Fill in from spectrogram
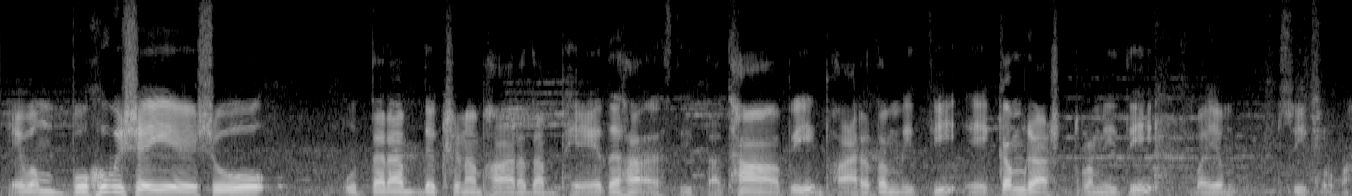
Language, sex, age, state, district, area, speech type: Sanskrit, male, 30-45, Kerala, Kozhikode, urban, spontaneous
